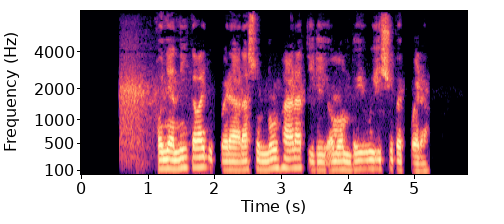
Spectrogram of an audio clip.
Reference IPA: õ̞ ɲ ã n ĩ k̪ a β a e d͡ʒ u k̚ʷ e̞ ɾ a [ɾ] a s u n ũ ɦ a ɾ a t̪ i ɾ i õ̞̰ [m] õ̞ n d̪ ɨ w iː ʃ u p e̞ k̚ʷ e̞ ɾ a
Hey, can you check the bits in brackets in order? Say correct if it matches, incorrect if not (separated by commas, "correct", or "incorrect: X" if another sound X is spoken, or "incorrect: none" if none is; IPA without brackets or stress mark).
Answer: correct, correct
